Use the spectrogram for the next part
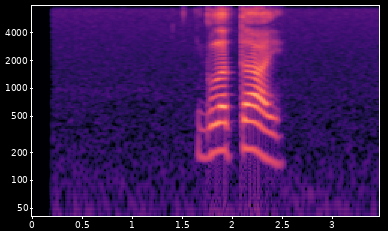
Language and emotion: Russian, neutral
